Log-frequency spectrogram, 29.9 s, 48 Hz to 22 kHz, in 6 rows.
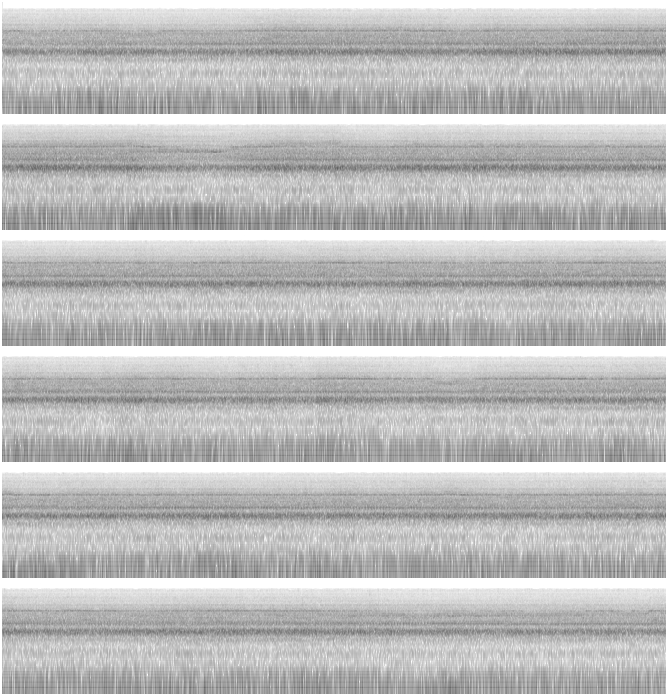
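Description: Honda CRF250L dual-sport motorcycle's single-cylinder engine running at a steady cruise on a gravel road, a continuous low rumble with no rev changes.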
